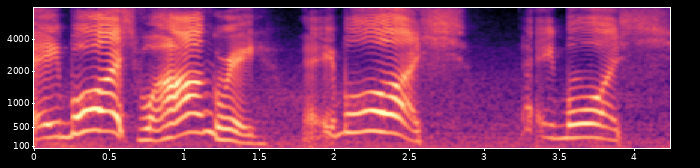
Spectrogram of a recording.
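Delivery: put-on slow, big fat rat voice, boss drawn out. Voicing a rat character calling for its boss: big fat rat voice. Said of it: "That should be the poi boy voice".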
